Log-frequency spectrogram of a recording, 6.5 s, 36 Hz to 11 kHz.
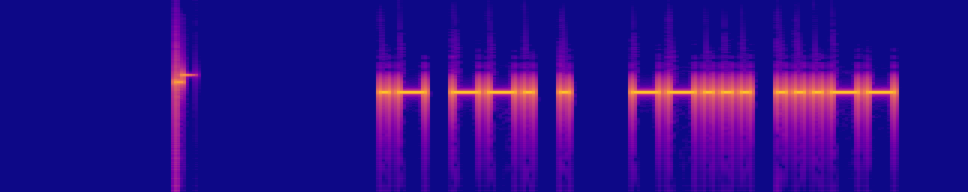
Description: Morse code, heard as a keyed tone, about 20 wpm, 700 Hz. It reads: AGE 73
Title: Practice QSO - Exchange 3 - More Info - 20wpm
